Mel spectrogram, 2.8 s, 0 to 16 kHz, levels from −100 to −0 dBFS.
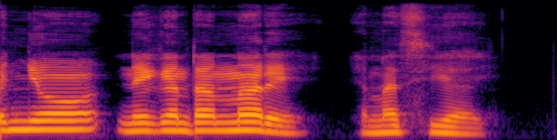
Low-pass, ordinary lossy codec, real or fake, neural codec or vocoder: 14.4 kHz; none; fake; vocoder, 44.1 kHz, 128 mel bands, Pupu-Vocoder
